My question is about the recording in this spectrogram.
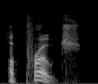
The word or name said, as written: approach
